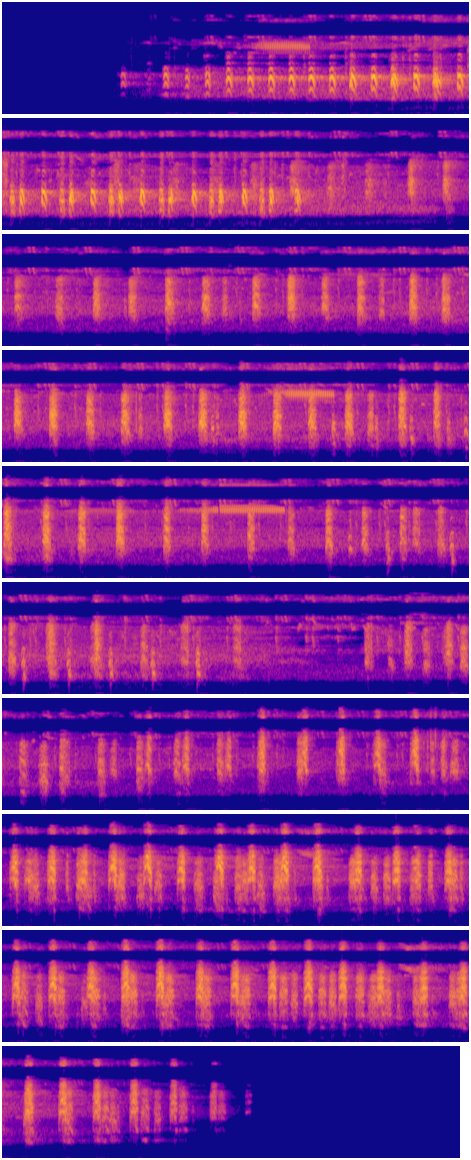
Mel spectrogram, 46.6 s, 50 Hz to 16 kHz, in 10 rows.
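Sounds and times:
chukar Alectoris chukar calling: 1.2 - 44.5.

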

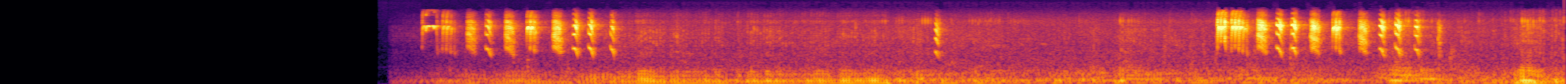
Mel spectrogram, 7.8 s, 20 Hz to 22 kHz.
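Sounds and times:
ruby-throated hummingbird chip calls: 2.1 - 7.8.

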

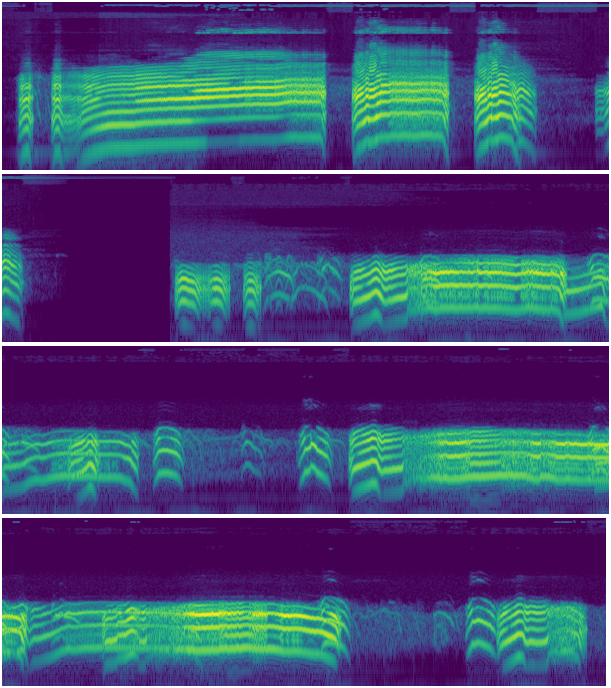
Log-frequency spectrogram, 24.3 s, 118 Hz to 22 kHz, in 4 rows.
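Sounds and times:
great black-headed gull Larus ichthyaetus calling: 0.2 - 5.4, 7.8 - 21.7.

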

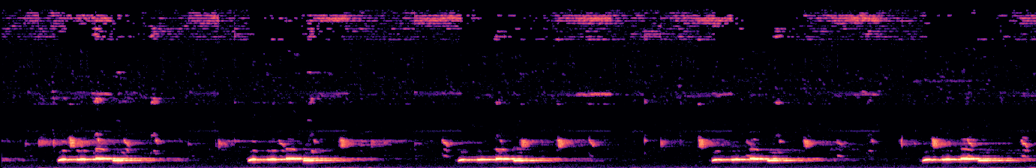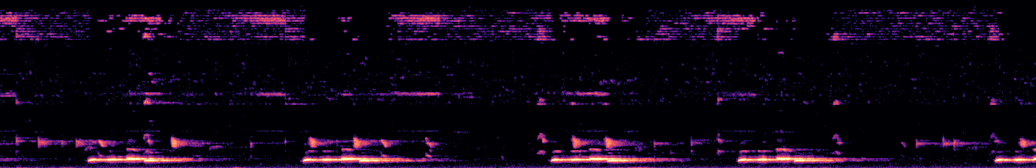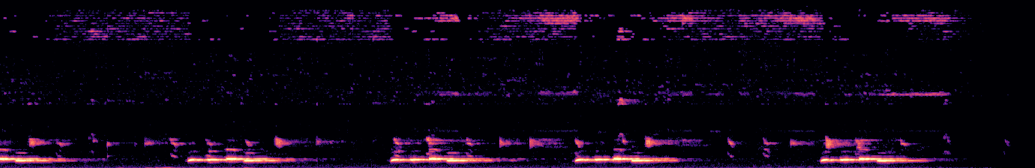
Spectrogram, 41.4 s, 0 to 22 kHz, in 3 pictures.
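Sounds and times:
Indian cuckoo Cuculus micropterus calling: 0.6 - 2.2, 3.3 - 5.0, 5.9 - 7.7, 9.4 - 11.3, 12.3 - 13.9, 15.0 - 16.5, 17.9 - 19.7, 21.0 - 22.8, 23.6 - 25.3, 27.0 - 29.0, 29.6 - 31.8, 32.8 - 40.1.

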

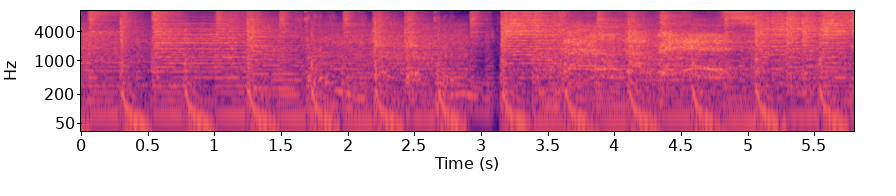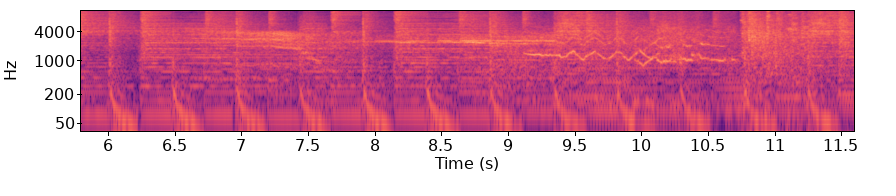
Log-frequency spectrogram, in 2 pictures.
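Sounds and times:
steady pounding rhythmic beat: 0.0 - 11.6
car engine straining with a gearbox failure: 5.4 - 11.6
car tires screeching in a loud skid: 6.2 - 11.6.

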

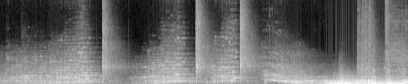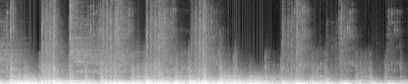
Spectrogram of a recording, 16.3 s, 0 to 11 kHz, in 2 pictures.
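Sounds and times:
sustained orchestral texture with percussion: 0.0 - 16.3
orchestral slapstick whip cracks: 2.0 - 2.6, 3.9 - 5.5.

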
